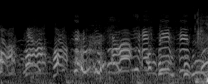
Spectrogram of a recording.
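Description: A young woman laughing, a quick run of short, high-pitched "ha-ha" notes.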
